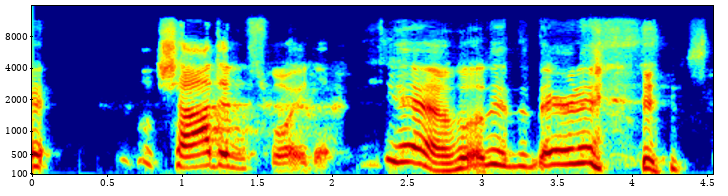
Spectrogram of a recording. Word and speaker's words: Schadenfreude: Freudenacken or something like that. Schadenfreude. How do you say it? Schadenfreude.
